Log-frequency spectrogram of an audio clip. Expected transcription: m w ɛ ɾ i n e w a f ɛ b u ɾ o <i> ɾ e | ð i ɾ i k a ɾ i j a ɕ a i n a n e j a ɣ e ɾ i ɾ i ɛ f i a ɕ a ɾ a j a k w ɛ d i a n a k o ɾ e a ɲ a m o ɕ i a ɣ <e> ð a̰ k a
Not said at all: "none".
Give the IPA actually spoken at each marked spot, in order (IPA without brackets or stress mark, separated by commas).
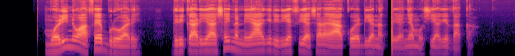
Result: a, e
